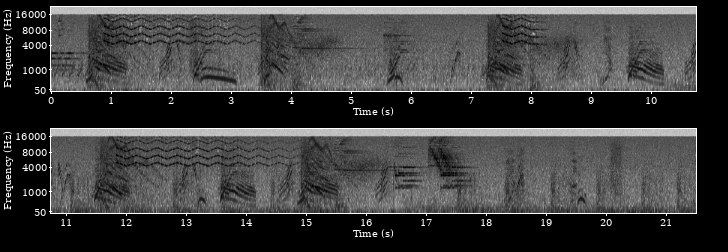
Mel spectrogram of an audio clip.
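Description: Cartoonish jumping and spinning sound effects chirp and whoosh again and again.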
